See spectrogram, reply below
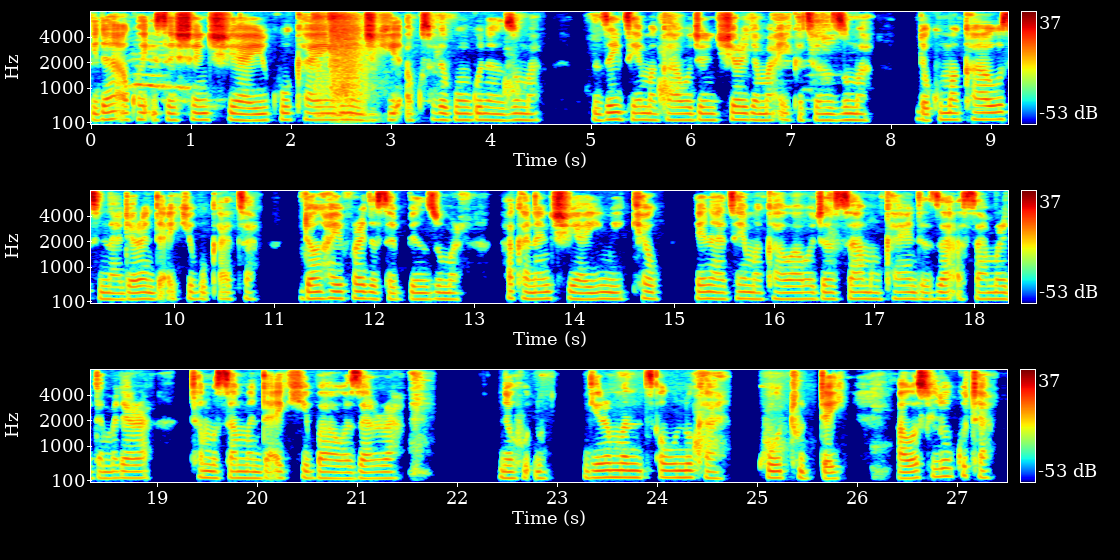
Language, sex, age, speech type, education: Hausa, female, 46-60, spontaneous, tertiary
